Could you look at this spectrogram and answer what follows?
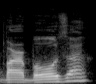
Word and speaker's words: Barbosa: Ralph bar Barbosa yeah Barbosa is that say it right Barboza yeah yeah got it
